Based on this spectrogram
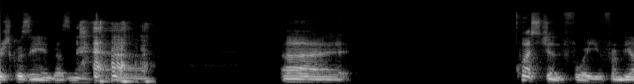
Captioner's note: laughing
